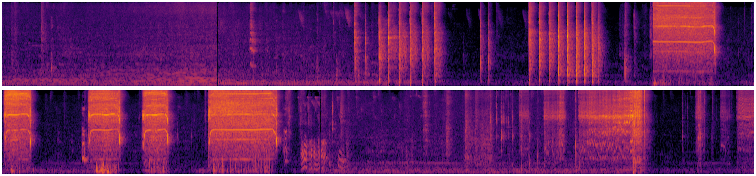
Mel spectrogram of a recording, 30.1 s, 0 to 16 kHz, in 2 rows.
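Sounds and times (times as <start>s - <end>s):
cordless drill whining: 13.0s - 14.4s, 15.1s - 15.7s, 16.8s - 18.5s, 19.2s - 20.6s, 25.9s - 28.0s, 29.0s - 30.0s.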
